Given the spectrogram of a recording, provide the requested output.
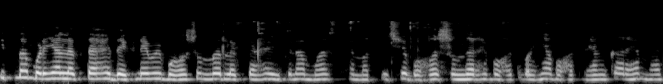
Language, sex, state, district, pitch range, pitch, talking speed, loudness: Hindi, female, Jharkhand, Sahebganj, 230-255 Hz, 235 Hz, 210 wpm, -16 LUFS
